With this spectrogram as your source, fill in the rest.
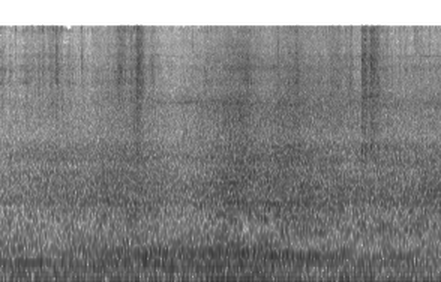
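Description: A shopping cart's wheels rattle over pavement.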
